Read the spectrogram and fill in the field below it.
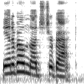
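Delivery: ordinary delivery, nothing marked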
